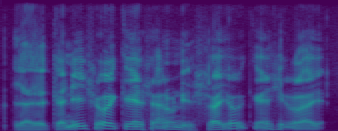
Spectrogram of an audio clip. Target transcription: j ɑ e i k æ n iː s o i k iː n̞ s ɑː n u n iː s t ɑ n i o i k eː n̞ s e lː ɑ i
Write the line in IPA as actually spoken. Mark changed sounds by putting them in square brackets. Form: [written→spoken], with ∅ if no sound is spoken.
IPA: j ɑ e i k æ n iː s o i k [iː→eː] n̞ s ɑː n u n iː s [t→s] ɑ [n→∅] i o i k eː n̞ s [e→i] lː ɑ i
